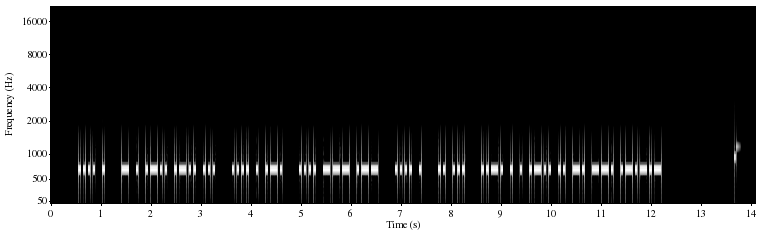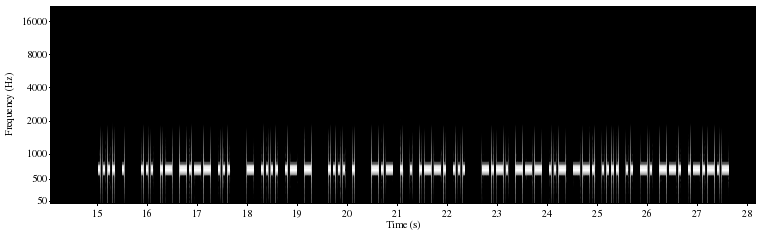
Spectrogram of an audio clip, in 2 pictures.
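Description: Morse code sent at about 25 words per minute, sending easy practice phrases: a single steady mid-pitched tone keyed on and off in rapid dots and dashes, with one brief pause partway through. No voices.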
